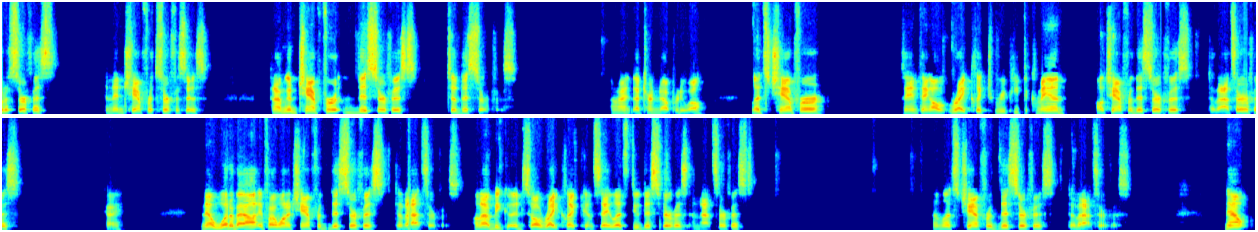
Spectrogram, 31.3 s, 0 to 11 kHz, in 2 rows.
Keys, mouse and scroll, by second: 0.0 click, 2.6 click, 6.5 middle click, 9.9 right click, 12.3 right click, 14.4 click, 15.3 click, 20.2 click, 20.8 click, 22.6 right click, 23.4 click, 24.5 click, 27.6 right click, 28.7 right click, 29.5 right click.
